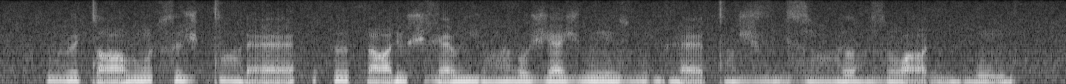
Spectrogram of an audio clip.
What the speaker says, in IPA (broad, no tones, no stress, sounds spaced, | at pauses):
v ø t ɑ̰ v ũ s ɯ ʒ t ɑ̤ ɾ æ̰ | θ ɯ θ ɑ̰ ɾ y ʃ ɣ æ̰ v j ɑ̤ ɦ o ʒ æ ʒ v ĩ z ṳ l ɡʱ æ̰ t ɑ̤ ʒ z i̤ z ɑ̤ l ɑ̤ z β ɑ̰ ɡ bʱ ũ ɡ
